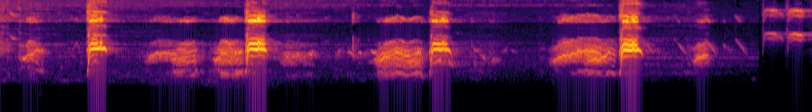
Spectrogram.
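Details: White-winged snowfinch uttering rough, buzzy nasal phrases at uneven intervals, each cut by a sharp high click, with a few thin high notes at the end.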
